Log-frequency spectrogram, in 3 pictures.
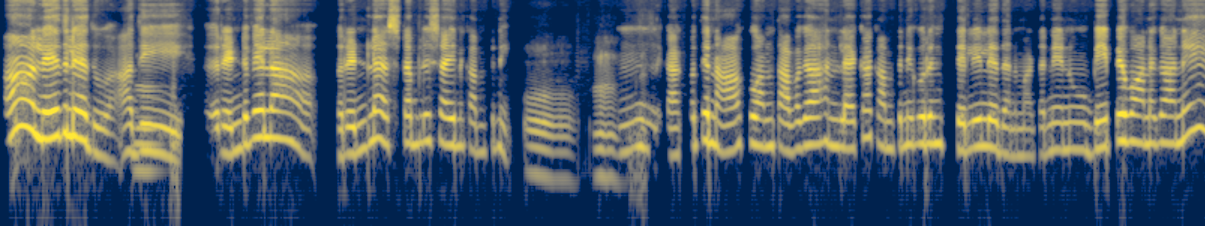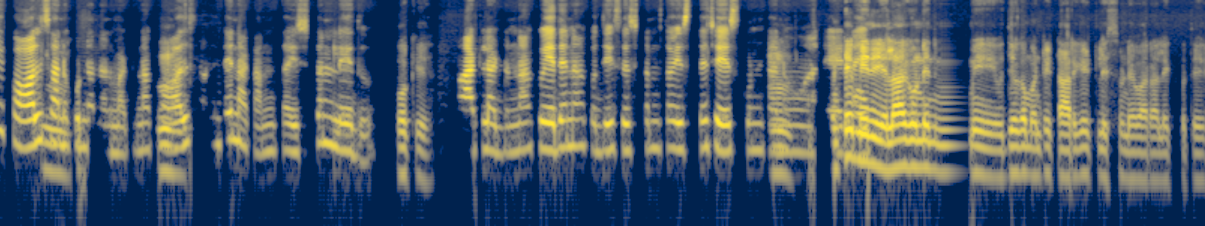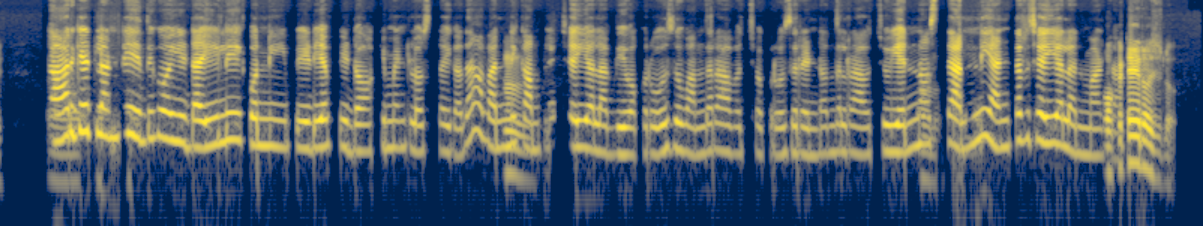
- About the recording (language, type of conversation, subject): Telugu, podcast, ఇంటర్వ్యూలో శరీరభాషను సమర్థంగా ఎలా వినియోగించాలి?
- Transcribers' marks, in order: in English: "ఎస్టాబ్లిష్"; in English: "కంపెనీ"; in English: "గ్రేట్"; static; in English: "కంపెనీ"; in English: "బీపీఓ"; in English: "కాల్స్"; in English: "కాల్స్"; in English: "సిస్టమ్‌తో"; in English: "టైప్"; distorted speech; in English: "డైలీ"; in English: "పిడిఎఫ్"; in English: "కంప్లీట్"; in English: "ఎంటర్"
